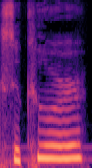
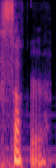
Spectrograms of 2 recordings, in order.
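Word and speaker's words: succor: r I was like sukur suur I looked it up and it's just like sucker that's it like the candy sucker and it means to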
